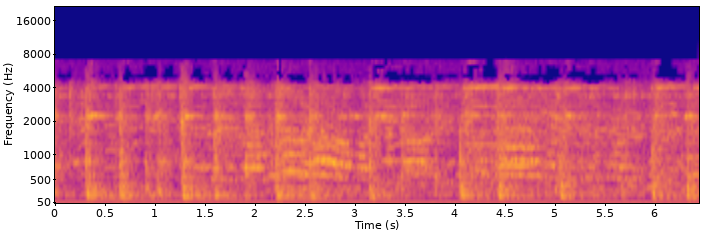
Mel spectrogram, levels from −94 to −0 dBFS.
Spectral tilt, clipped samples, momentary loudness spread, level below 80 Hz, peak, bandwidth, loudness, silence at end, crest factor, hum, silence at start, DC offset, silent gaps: -4.5 dB/octave; under 0.1%; 6 LU; -60 dBFS; -8 dBFS; 7.4 kHz; -21 LUFS; 0 s; 14 dB; none; 0 s; 0.9%; none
